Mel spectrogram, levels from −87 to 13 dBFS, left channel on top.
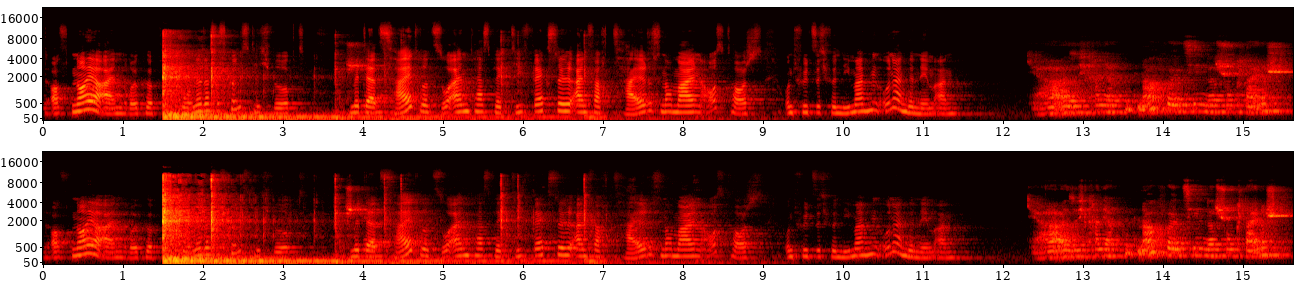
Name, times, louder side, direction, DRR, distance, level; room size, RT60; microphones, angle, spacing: voice 1, 0.0-1.4 1.7-3.1 3.8-9.0 9.3-11.5, left 5 dB, 35° left, 13 dB, 0.5 m, -38 dB
sound 1, 1.5-7.1 8.2-8.3, right 5 dB, 35° right, 0.5 m, -34 dB
voice 2, 3.7-4.2 12.3-13.4 13.7-15.4, right 2 dB, 50° right, -2 dB, 3.7 m, -38 dB
25.0 x 9.4 x 4.6 m, 1.2 s
head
